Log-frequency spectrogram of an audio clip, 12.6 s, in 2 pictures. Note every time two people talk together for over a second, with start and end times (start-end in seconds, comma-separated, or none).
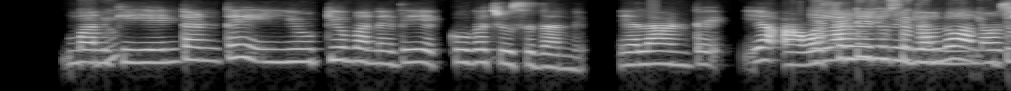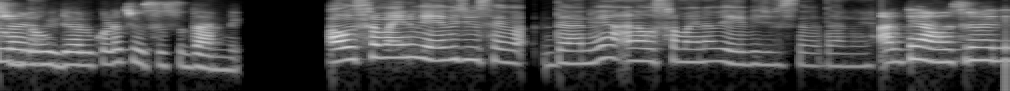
5.2-6.6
